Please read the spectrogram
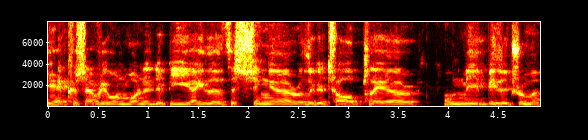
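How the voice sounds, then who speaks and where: A man with a Geordie accent, medium pitch and a moderate pace, with noticeable background noise behind him. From northern England, Newcastle. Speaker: rock bassist and singer. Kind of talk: casual chat.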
